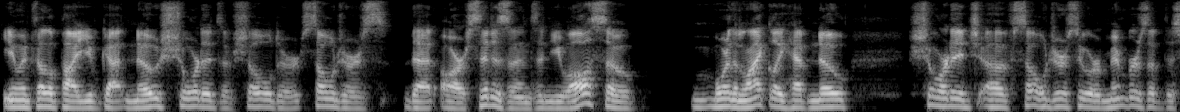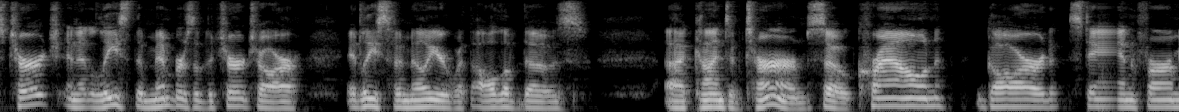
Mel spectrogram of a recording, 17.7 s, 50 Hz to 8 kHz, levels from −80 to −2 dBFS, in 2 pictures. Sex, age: male, 40-59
